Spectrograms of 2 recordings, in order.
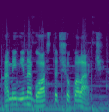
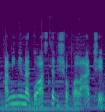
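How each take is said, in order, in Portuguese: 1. Tem uma entonação plana e neutra de declaração. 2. Tem uma entonação interrogativa. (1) "É uma declaração" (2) "É uma pergunta"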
